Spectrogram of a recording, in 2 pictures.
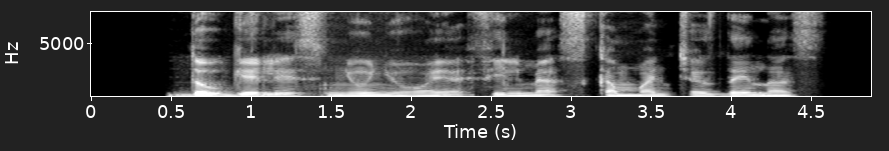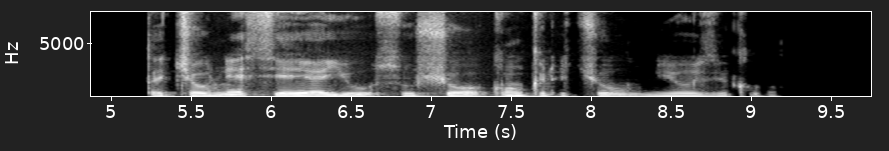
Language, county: Lithuanian, Klaipėda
